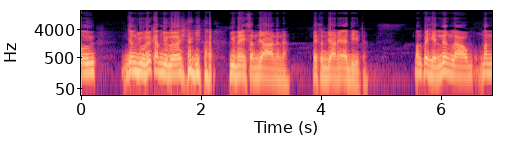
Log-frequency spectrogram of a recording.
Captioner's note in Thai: เสียงหัวเราะ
